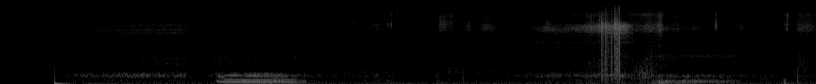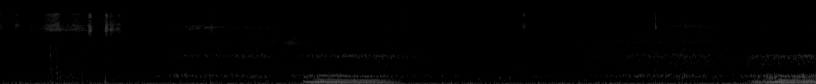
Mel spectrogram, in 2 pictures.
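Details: A dog snoring indoors: low, rumbling snores roughly every four to five seconds, each a short, rough burst in a quiet room, with a brief sharp rustle near the middle.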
